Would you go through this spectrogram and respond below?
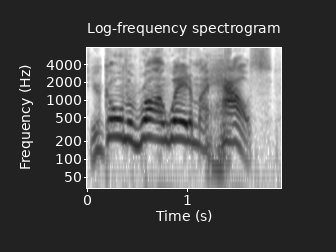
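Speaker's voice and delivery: full-volume high outburst; imitated furious drunk yelling; drunken yell. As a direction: scream it from the backseat. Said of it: "he yells".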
